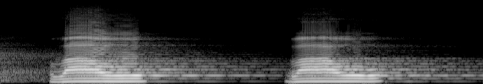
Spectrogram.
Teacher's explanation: वाव को अदा करने के लिए दोनों होठों को मुकम्मल मिलाए बगैर गोल घुमाना यानी दोनों होठों को गोल किया जाएगा।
